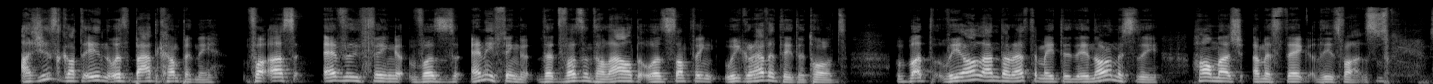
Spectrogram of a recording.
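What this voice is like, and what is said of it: Put-on German accent with lisp. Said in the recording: “Your German accent almost had a lisp”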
